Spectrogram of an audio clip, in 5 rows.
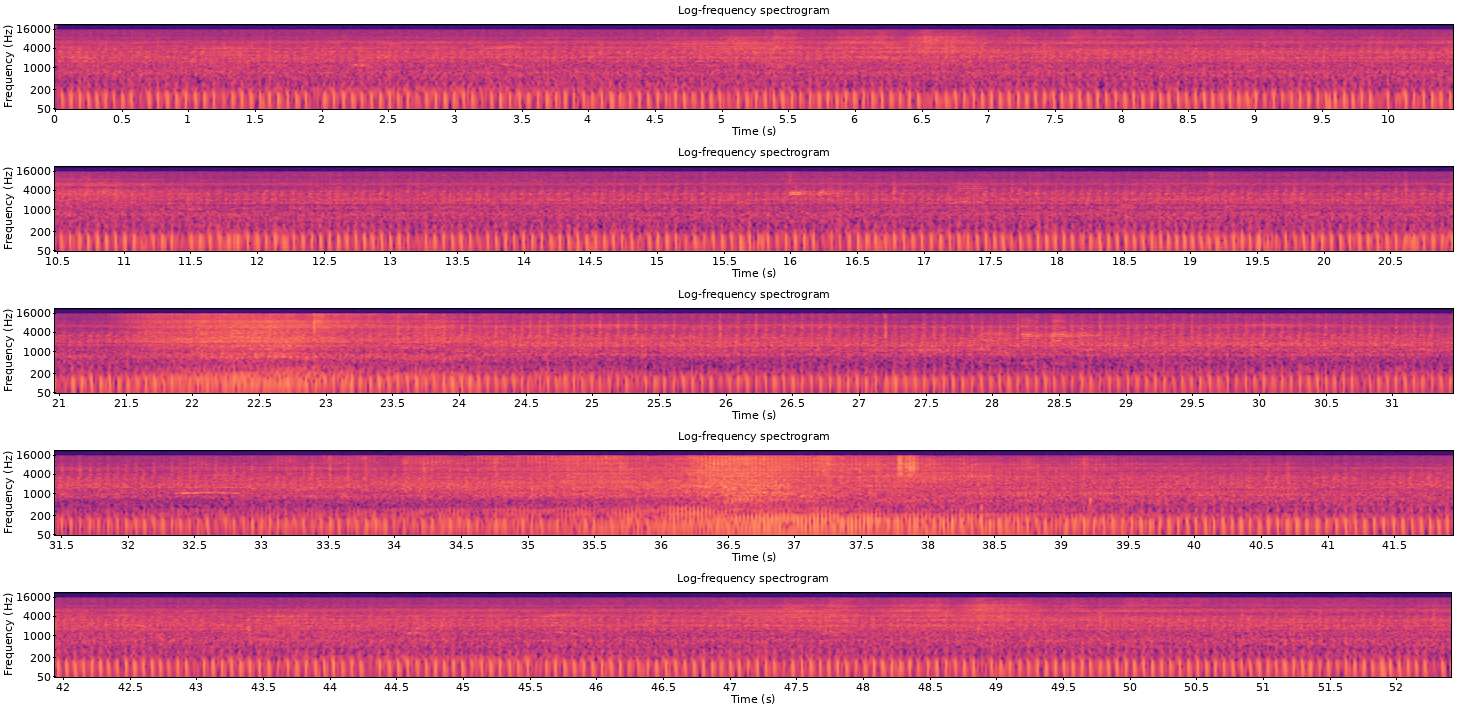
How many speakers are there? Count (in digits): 0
